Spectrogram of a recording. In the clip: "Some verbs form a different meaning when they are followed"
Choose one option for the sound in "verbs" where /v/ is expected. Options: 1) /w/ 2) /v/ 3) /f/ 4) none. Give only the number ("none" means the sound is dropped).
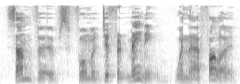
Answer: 2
